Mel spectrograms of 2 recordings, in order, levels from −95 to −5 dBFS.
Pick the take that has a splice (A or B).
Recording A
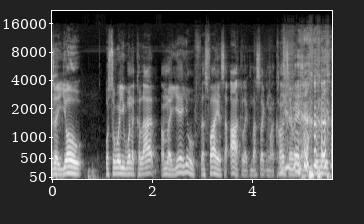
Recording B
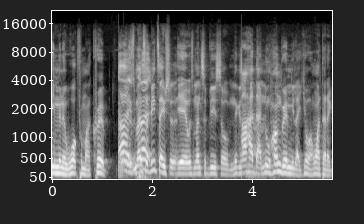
B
